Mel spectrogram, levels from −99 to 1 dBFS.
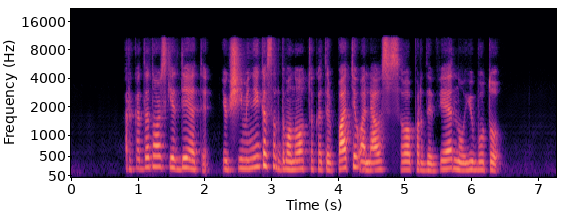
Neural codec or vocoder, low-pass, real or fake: codec, 24 kHz, 0.9 kbps, DualCodec; 10.8 kHz; fake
